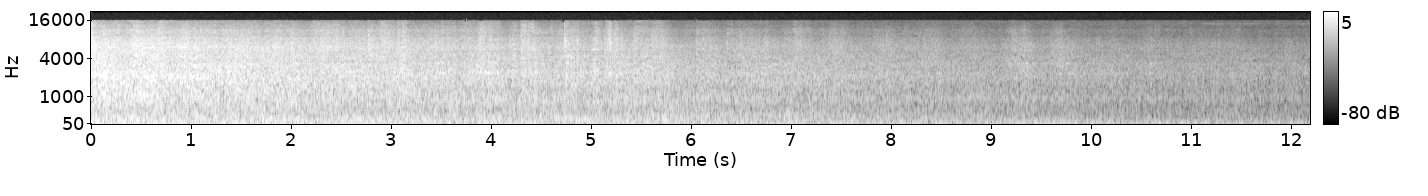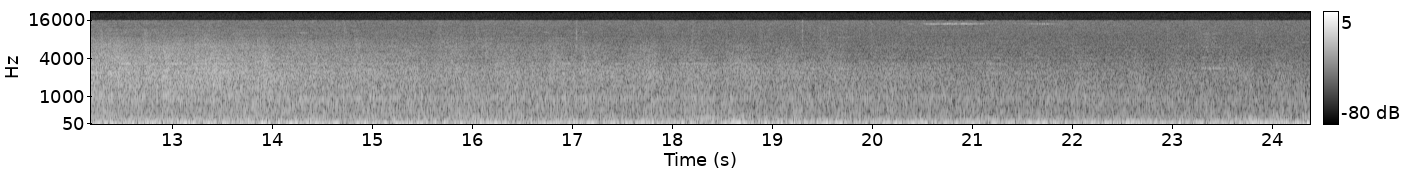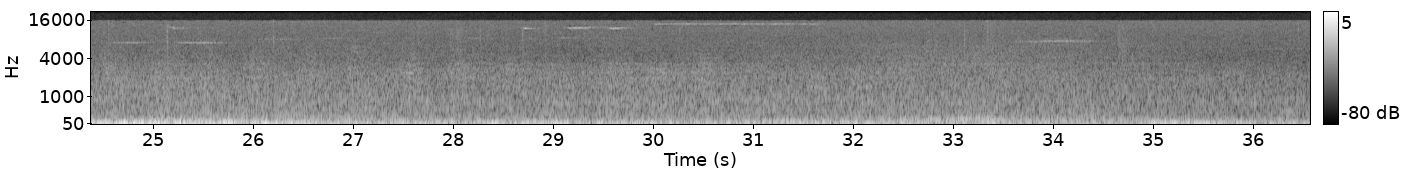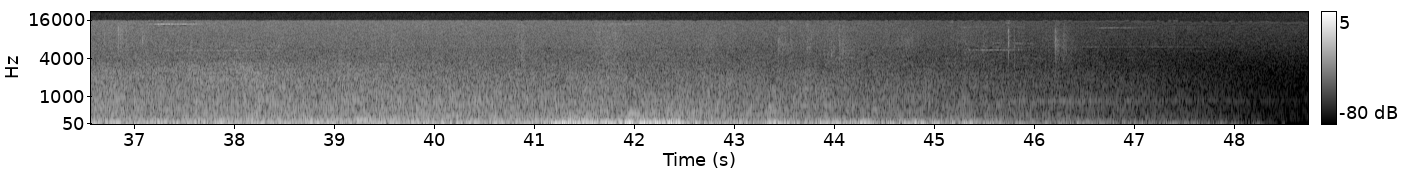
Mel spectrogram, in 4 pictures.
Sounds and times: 0.0s trams 45.7s
0.0s train 47.5s
31.2s cars 35.2s

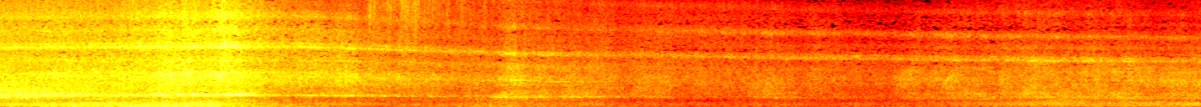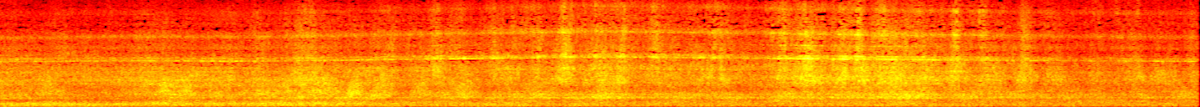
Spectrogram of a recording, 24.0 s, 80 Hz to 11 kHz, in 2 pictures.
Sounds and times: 0.0s aircraft shutdown 18.2s

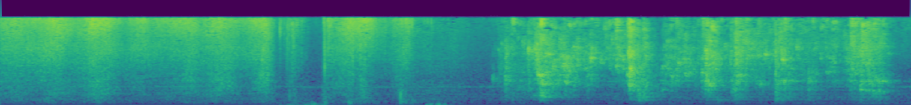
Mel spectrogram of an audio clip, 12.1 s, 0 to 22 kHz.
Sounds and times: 0.0s wiping the floor 11.9s

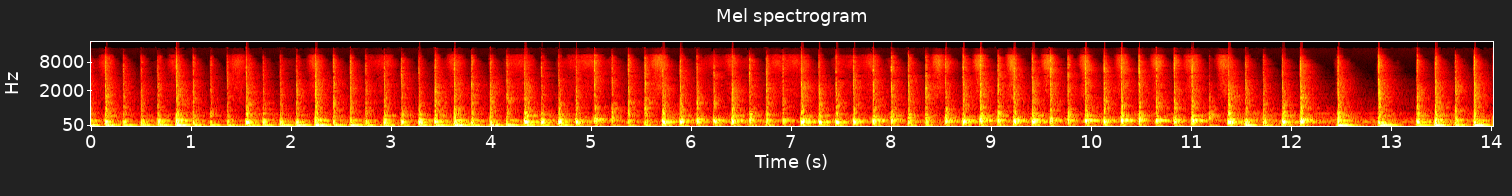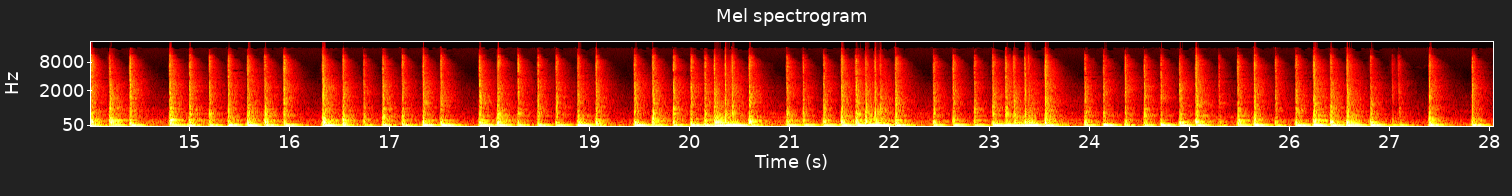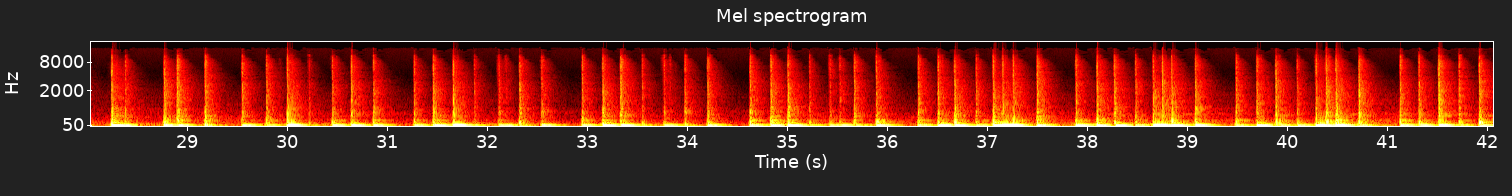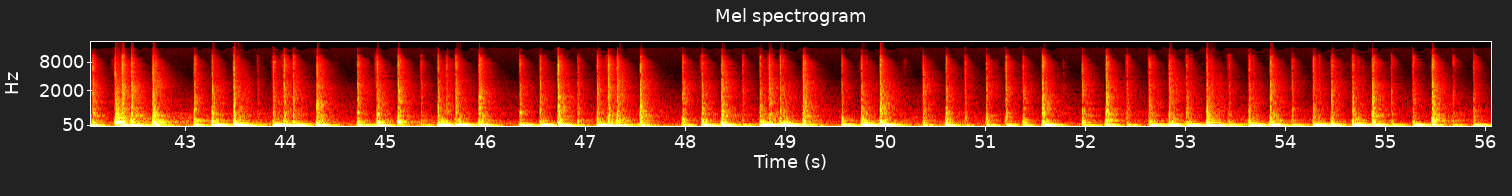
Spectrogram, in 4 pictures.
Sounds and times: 0.0s djembe played by myself improvisationally 56.0s

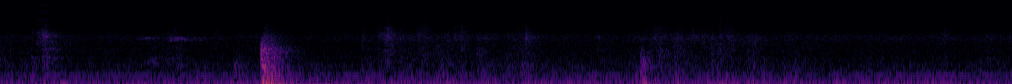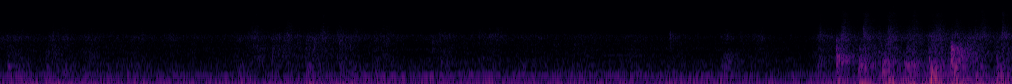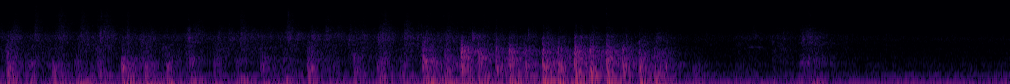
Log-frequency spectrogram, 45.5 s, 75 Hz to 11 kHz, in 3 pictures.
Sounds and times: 8.9s Muffled Steps On Carpet 12.3s
14.0s Muffled Steps On Carpet 17.5s
27.4s Muffled Steps On Carpet 43.7s

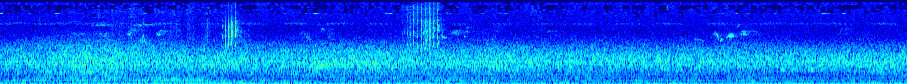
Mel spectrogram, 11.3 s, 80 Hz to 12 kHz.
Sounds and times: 0.0s crickets 11.3s

